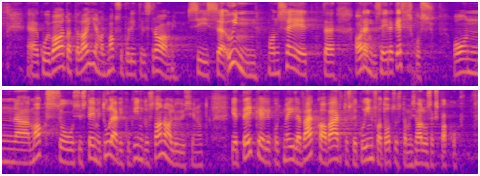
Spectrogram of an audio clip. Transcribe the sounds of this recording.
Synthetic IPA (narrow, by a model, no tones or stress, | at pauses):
kujvɑːd̪̥ɑt̪ːˑɑlɑjemɑlt̪mɑksupoliːt̪ːˑilist̪rɑːmisisɤno̞nse̞ːt̪ːɑɾe̞ŋɡ̥use̞jɾe̞ke̞skus | o̞nmɑksusyst̪e̞ːmit̪ule̞vikːˑukind̪lust̪ɑnɑlyːsinud̪̥jɑt̪ːe̞ɡ̥e̞likːult̪me̞jle̞væɡ̥ɑvæːrt̪ˑuslikːˑuinfo̞t̪ːo̞t̪sust̪ɑmis̬e̞ɑluse̞kspɑkːˑub̥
